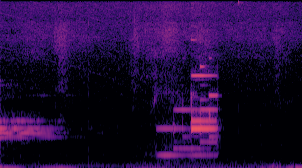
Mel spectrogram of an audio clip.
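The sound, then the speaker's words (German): A phone rings with an incoming call, giving short, faint electronic tones: a brief tone at the start, then a louder, chime-like burst of stacked tones near the end. “Oh, sie ruft mich an.”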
